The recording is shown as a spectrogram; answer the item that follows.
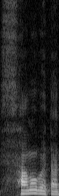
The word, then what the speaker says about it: সমবেতা: এই জন্য ধর্মক্ষেত্রে কুরুক্ষেত্রে সমবেতা, দন্ত সটাকে বলেছি ছয়ের মতো উচ্চারণ, সমবেতা।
